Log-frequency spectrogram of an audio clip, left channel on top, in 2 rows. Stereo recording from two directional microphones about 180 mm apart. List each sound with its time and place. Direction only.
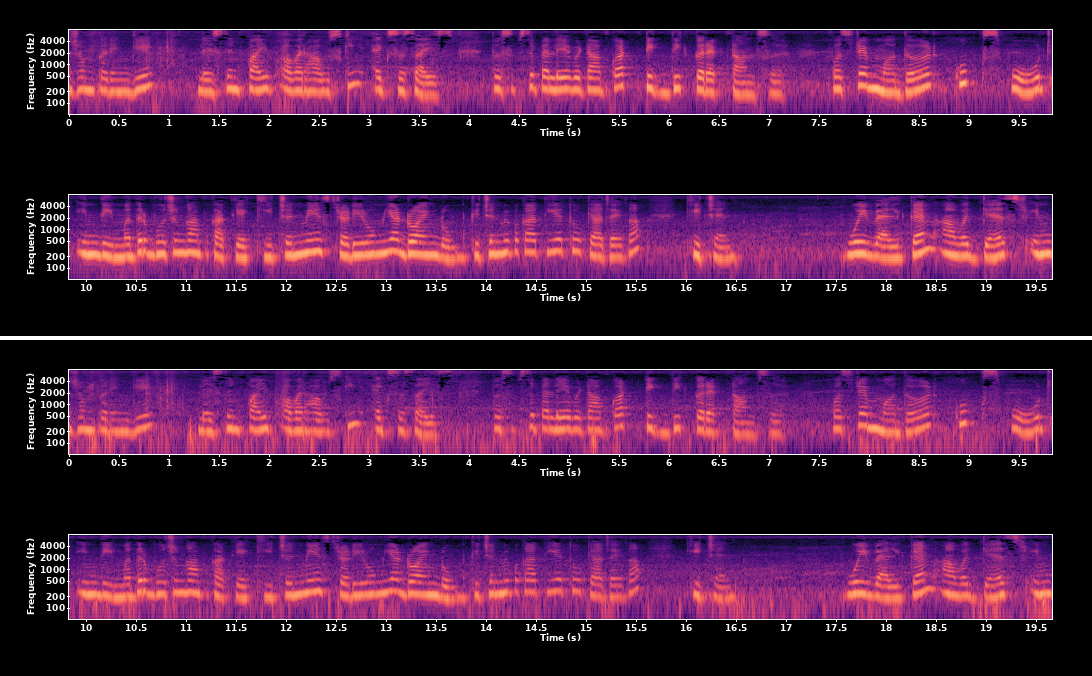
0.0 s a woman's voice: 15° left (ahead or behind)
17.6 s a woman's voice: 15° left (ahead or behind)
